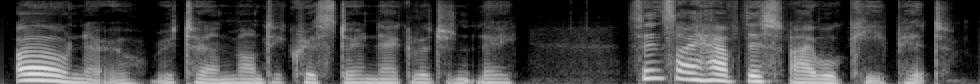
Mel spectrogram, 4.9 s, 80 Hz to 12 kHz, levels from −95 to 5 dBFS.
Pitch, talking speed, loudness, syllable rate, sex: 170 Hz, 170 wpm, -20 LUFS, 5.5 syllables/s, female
